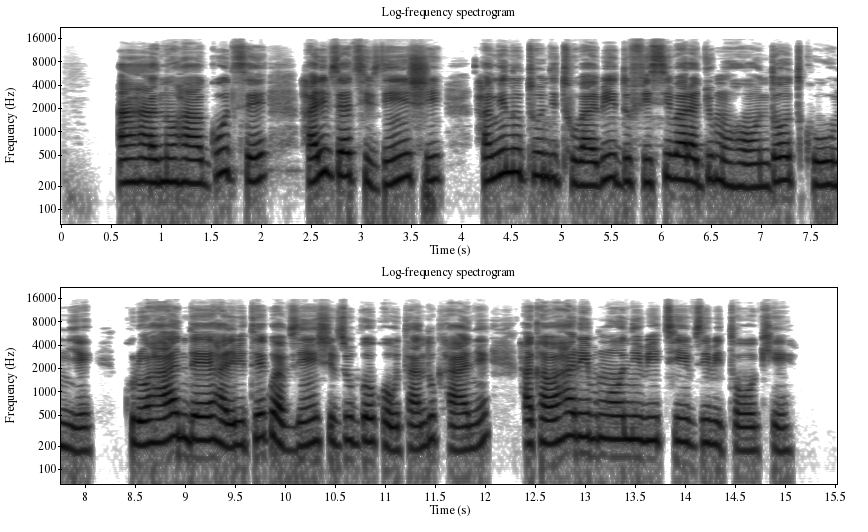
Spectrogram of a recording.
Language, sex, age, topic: Rundi, female, 18-24, agriculture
